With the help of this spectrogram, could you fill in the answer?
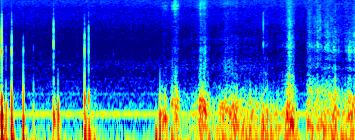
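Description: Long fingernails tap and scratch across a flat green plastic sheet lying on a table. A few sharp, quick taps come first, followed by softer, continuous scratching and rustling. The sound is quiet and dominated by low, dull thuds, with faint brighter clicks.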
